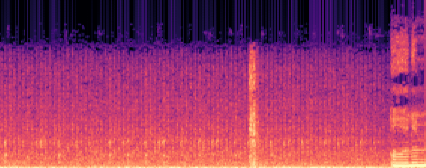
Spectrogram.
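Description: A steady low rumble of the kind an idling engine makes, with one brief sharp sweep about two and a half seconds in.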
